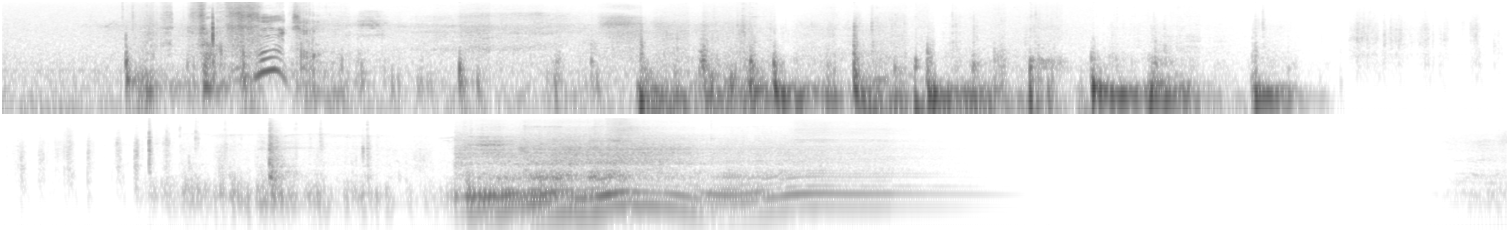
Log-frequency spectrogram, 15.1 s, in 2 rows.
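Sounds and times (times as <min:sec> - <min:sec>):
car engine revving: 0:09.8 - 0:12.4.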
